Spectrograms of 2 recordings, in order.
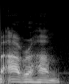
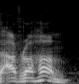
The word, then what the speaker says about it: Avraham: There is no name Avraham. It's Avraham.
